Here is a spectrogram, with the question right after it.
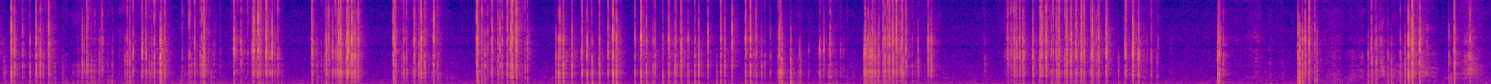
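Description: An unwrapped solid dark chocolate bar, held upright, is tapped and scratched with long nails on its squares and edge. Quick, dry, bright clicks and scratchy rasps come in dense bursts separated by short pauses, with almost no ring after each hit.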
